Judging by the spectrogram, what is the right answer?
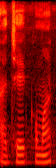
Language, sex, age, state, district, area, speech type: Telugu, male, 18-30, Andhra Pradesh, Eluru, rural, spontaneous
